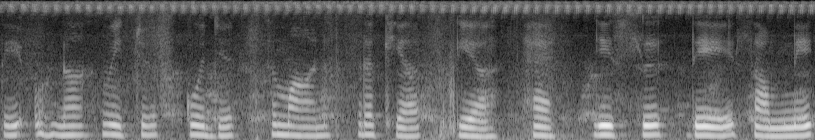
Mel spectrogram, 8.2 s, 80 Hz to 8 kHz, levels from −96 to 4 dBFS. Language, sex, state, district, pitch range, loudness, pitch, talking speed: Punjabi, female, Punjab, Kapurthala, 180-200 Hz, -18 LUFS, 190 Hz, 80 wpm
